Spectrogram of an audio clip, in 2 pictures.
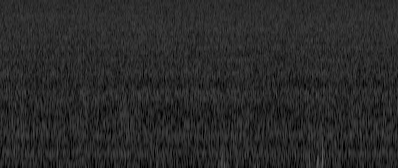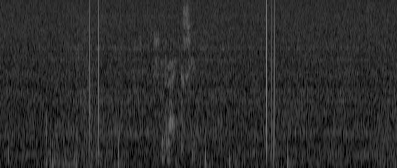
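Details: Faint whispering and soft rustling in a quiet indoor room, with a few sharp clicks near the end and a low background rumble.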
